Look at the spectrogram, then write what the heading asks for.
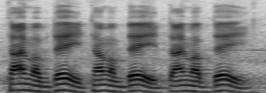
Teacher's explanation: Other times, we might delete the V sound in of.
